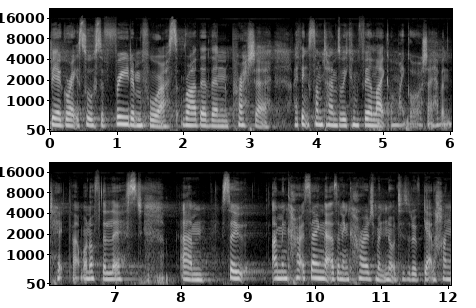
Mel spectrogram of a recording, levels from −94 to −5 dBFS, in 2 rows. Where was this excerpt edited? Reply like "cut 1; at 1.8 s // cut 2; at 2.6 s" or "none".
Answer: cut 1; at 7.9 s

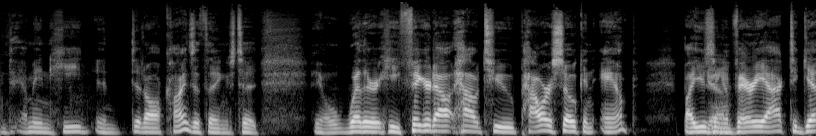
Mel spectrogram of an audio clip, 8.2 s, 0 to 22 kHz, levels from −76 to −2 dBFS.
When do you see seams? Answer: none

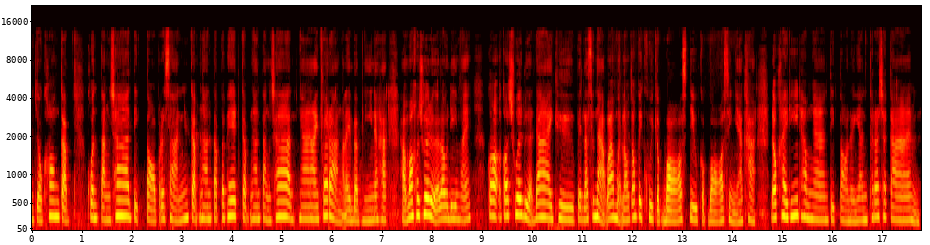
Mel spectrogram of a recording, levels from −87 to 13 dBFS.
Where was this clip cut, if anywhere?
cut 1; at 5.6 s

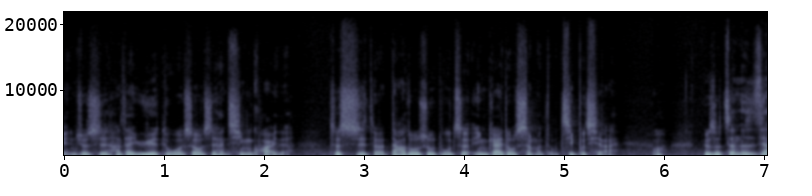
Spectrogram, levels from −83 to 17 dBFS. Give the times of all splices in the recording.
cut 1; at 5.9 s

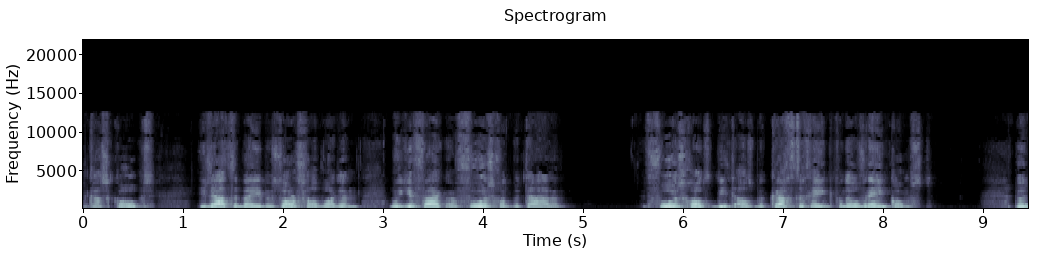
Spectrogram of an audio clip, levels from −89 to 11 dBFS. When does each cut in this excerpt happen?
none

